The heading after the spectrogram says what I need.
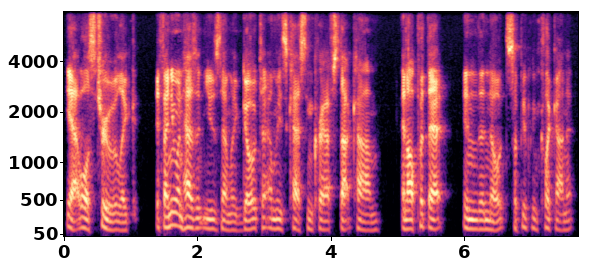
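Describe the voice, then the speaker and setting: A man's voice: medium pitch, fairly even intonation, normal speed. A man hosting a podcast interview, chatting in a friendly, rambling way with restarts. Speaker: podcast host. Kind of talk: casual interview chat.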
